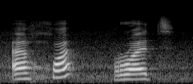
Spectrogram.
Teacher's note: خا پر ہوگا خراش کے ساتھ, کھردہ حرف ہے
